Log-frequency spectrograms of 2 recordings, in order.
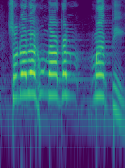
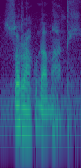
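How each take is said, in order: First: It is said with a slightly agitated, emotional tone. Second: It is said sobbing, in a resigned tone. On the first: The speaker is upset and somewhat accusing. "Dia akan ngomong dengan sedikit emosi gitu" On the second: The speaker has given up and accepts what happened. "dia menangis sesenggukan... Dia pasrah udah"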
